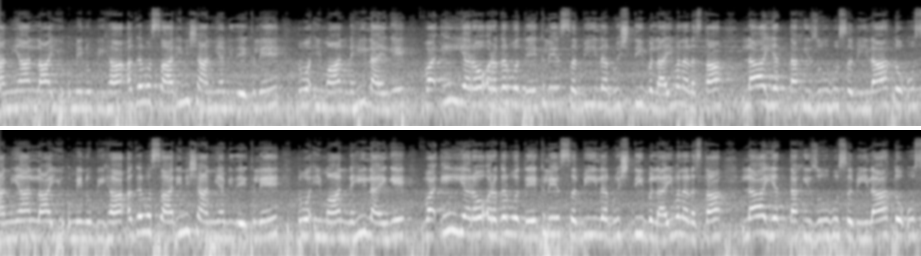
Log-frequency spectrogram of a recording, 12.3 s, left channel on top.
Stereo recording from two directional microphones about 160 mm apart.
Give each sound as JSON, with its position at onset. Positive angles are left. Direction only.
{"t": 0.0, "sound": "a man's voice", "side_deg": -40}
